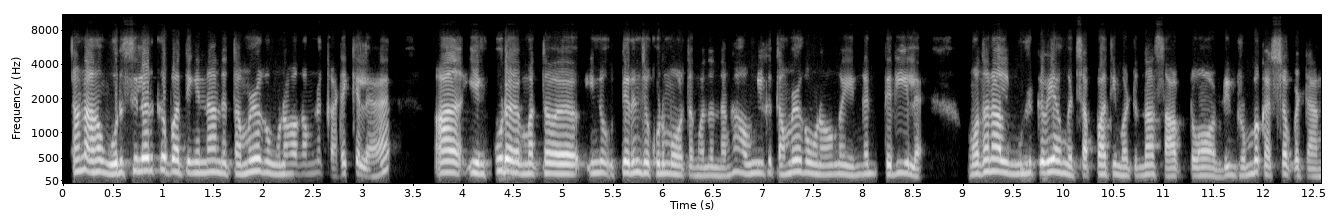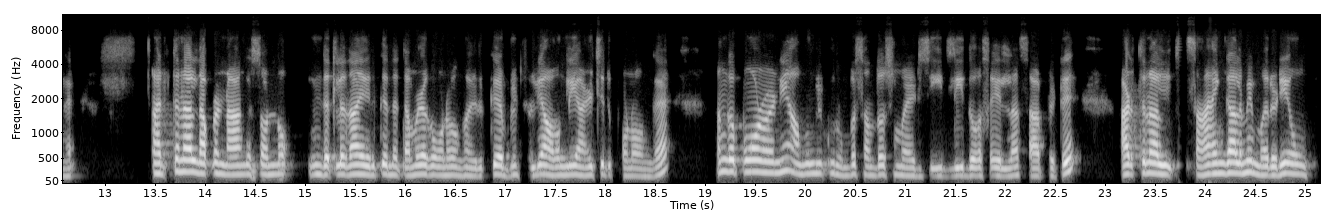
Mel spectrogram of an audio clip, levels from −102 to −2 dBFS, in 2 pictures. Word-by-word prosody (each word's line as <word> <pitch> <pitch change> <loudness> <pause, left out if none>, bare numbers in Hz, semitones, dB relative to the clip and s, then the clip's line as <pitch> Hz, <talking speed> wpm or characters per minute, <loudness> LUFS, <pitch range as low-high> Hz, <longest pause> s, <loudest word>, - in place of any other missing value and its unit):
ஆனா 245 -1 +4 0.3
ஒரு 210 - +3
சிலருக்கு 250 +1 +5
பார்த்தீங்கன்னா, 215 -1 +1
அந்த 200 - -2
தமிழக 220 +4 +3
உணவகம்னு 195 +2 -6
கிடைக்கல. 150 -1 -4 0.7
அ - - +8 0.3
என் 195 0 -5
கூட 250 - +7 0.2
மத்த 195 +1 -3 0.5
இன்னும் 205 -2 -3
தெரிஞ்ச 210 0 +2
குடும்பம் 195 -2 +1
ஒருத்தவங்க 165 -2 -6
வந்துருந்தாங்க. 160 +6 -7
அவங்களுக்கு 200 +1 -4
தமிழக 220 +3 +1
உணவகம் 180 0 -4
எங்கேன்னு 190 +4 -8
தெரியல. 190 -5 -2 0.5
முதல் 230 +5 +2
நாள் 230 -2 +6
முழுக்கவே 210 +3 +3
"அவங்க 195 -5 -1
சப்பாத்தி 185 +3 -1
மட்டும் 160 +2 -6
தான் 185 0 -3
சாப்பிட்டோம்." 155 +1 -2
அப்படின்னு 160 +3 -7
ரொம்ப 185 +7 -1
கஷ்டப்பட்டாங்க. 155 -5 -5 0.9
அடுத்த 195 +5 0
நாள், 230 -1 +7
அப்புறம் 195 -1 -1
நாங்க 180 +1 +2
சொன்னோம் 180 +1 -2 0.3
"இந்த 180 - -3
இடத்துல 180 +1 0
தான் 185 0 +5
இருக்கு, 170 +3 -1
இந்த 170 - -3
தமிழக 175 +2 +1
உணவகம் 160 -1 -4
இருக்கு" 150 +5 -4
அப்படின்னு 170 -1 -10
சொல்லி 170 +4 -1
அவங்களையும் 165 +1 -1
அழைச்சிட்டு 350 - -5
போனோங்க. 145 -1 -7 0.6
அங்கே 235 0 +3
போன 230 0 +4
உடனே 215 +3 0
அவங்களுக்கும் 195 0 -4
ரொம்ப 155 +4 -5
சந்தோஷமாயிடுச்சு. 160 -4 -6
இட்லி 150 +1 -5
தோச 155 -1 -2
எல்லாம் 160 +3 -5
சாப்ட்டுட்டு, 150 0 0 0.6
அடுத்த 185 +3 0
நாள் 190 -2 +5 0.3
சாயங்காலமே 200 +4 +3
மறுபடியும் 180 +3 +1
185 Hz, 155 wpm, -20 LUFS, 165-205 Hz, 0.9 s, அ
